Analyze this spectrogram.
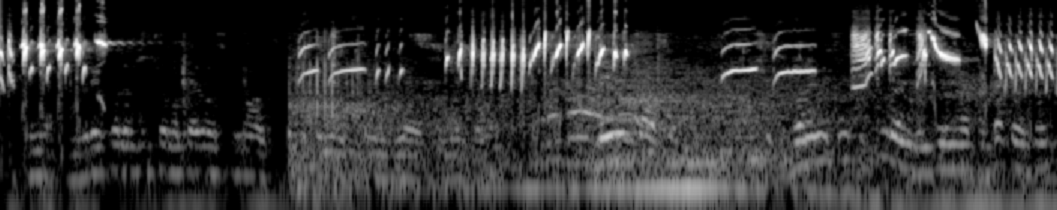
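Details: Small hybrid finch with goldfinch song: clipped trilled phrases and upward-slurred whistles separated by gaps, over a steady low background hum and faint voices.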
